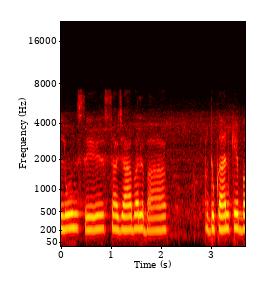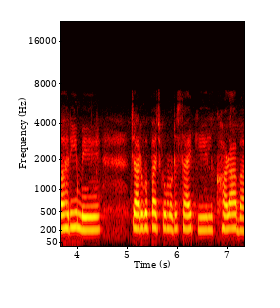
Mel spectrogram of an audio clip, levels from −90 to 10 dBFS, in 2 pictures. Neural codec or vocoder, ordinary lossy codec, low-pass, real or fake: none; none; 7.2 kHz; real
